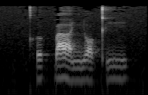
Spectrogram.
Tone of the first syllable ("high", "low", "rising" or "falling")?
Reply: low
